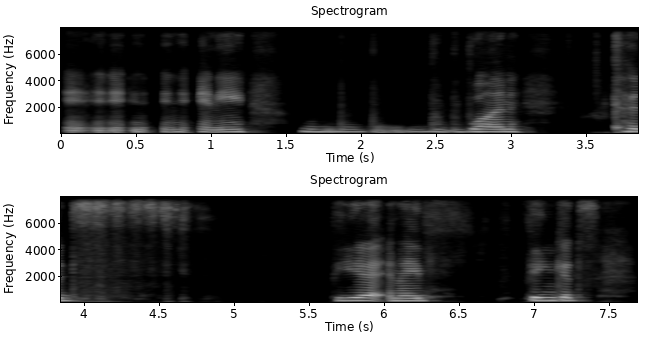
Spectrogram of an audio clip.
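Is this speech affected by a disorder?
Yes: stuttering; stutter since childhood, more severe when younger, quiet child avoiding speaking, NSA workshop in Fort Lauderdale; still stutters, no problems communicating at work, growing confidence; more comfortable the more people spoken to, sound repetitions; here prolonged sounds, blocks.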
